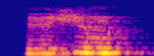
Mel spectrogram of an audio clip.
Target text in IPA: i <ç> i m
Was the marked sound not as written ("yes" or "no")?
no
